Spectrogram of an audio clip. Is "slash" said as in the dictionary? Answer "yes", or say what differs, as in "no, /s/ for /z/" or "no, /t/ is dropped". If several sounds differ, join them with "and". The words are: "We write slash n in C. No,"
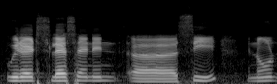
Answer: no, /s/ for /ʃ/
